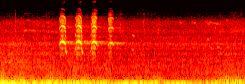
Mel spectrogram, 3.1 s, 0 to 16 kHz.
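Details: Osprey at a Captiva nest camera, February 11, 2023, the male delivering fish to the female. Four short, high whistled chirps in quick succession, set against steady wind noise.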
